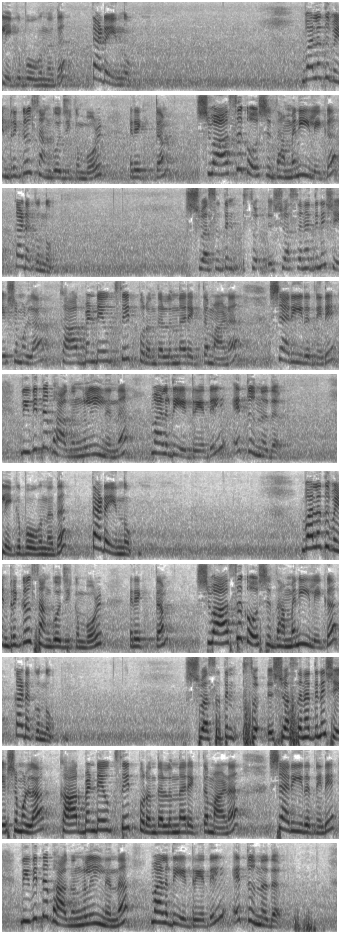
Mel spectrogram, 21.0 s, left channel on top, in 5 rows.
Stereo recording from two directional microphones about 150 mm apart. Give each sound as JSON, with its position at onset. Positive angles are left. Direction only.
{"t": 0.0, "sound": "a woman's voice", "side_deg": -60}
{"t": 3.8, "sound": "a woman's voice", "side_deg": -50}
{"t": 10.7, "sound": "a woman's voice", "side_deg": -60}
{"t": 11.5, "sound": "a woman's voice", "side_deg": -70}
